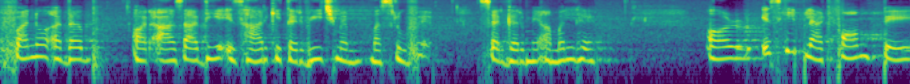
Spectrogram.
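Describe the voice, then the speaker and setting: Amid noticeable background noise, a woman speaks at a fairly high pitch with ordinary pitch variation. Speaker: event host and educationist. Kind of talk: event host introduction.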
